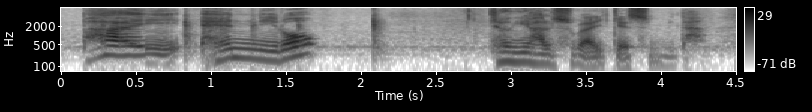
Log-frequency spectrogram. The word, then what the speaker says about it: 헨리: 그리고 인덕턴스는 약으로 L로 표시를 하고 단위는 H로 쓰고 헨리라고 읽습니다. 헨리.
